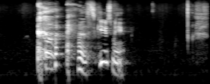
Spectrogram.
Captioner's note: coughs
